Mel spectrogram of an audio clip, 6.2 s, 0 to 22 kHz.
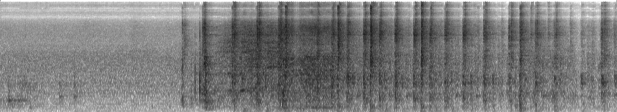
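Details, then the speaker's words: Cub Cadet lawn tractor, Kohler 20 hp single, 565 hours, starting with choke: loud, ragged running popping about four times a second; owner suspects exhaust leak, possibly blown head gasket, valves may need adjusting. "it's a Coler 20 horse single uh I believe it has an exhaust leak it sounds kind of loud or blown head gasket I'm thinking more exhaust leak though just because the way it does run"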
